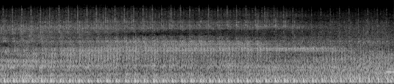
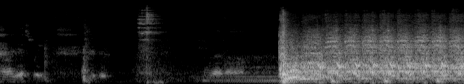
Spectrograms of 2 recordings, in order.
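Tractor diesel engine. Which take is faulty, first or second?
second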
